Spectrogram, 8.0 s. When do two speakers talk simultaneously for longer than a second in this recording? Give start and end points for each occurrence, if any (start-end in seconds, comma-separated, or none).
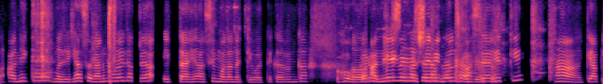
4.7-6.7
